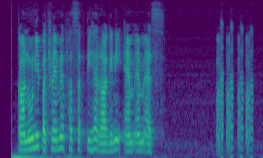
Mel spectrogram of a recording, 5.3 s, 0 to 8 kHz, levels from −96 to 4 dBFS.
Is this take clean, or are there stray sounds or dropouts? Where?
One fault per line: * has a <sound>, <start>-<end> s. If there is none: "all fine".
* has a laugh, 4.3-5.1 s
